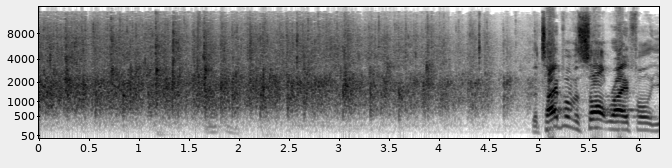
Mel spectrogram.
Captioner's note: applause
